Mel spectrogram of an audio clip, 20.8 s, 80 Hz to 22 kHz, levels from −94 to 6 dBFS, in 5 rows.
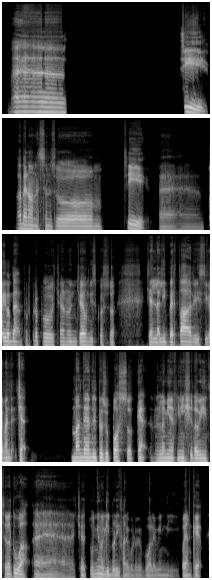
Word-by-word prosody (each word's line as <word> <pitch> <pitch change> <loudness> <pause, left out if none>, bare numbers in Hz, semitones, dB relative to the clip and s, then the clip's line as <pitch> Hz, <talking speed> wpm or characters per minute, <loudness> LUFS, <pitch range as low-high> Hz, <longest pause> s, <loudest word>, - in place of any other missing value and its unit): Uhm 170 -1 0 2.3
Sì. 130 - +3 0.3
Vabbè 145 -1 0
no, 130 -1 +1
nel 115 -2 -8
senso 115 -1 -2
mhmm, 115 -1 -11 0.4
sì, 130 - 0 0.2
ehm, 105 -1 -17
poi 135 - +2
vabbè, 125 -2 +1
purtroppo 125 +1 -4
cioè 125 +1 -7
non 120 0 -6
c'è 125 +2 +4
un 130 -1 +1
discorso 120 -1 -9 0.6
c'è 115 - 0
la 115 0 +1
libertà 120 +1 +3
artisticamente 115 +1 -2
cioè, - - +1 0.9
mantenendo 130 0 +6
il 130 - +4
presupposto 125 -3 +2
che 125 -3 +3
la 125 0 0
mia 125 -1 +4
finisce 120 0 +1
dove 115 0 +4
inizia 115 0 -1
la 115 - +2
tua, 115 -6 +1
ehm, 105 -2 -7
cioè 100 -2 -8
ognuno 115 +1 -3
è - - -1
libero 105 -2 -3
di 100 - -4
fare 100 -1 -10
quello 95 0 -16
che 95 - -15
vuole, 90 -2 -11
quindi 95 0 -17
puoi - - -3
anche 100 +1 -2
120 Hz, 135 wpm, -23 LUFS, 110-130 Hz, 2.3 s, mantenendo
